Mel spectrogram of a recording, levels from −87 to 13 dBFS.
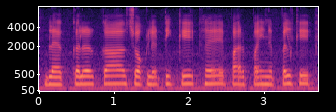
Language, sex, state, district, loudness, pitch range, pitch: Hindi, female, Uttar Pradesh, Lalitpur, -17 LUFS, 200-215 Hz, 205 Hz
